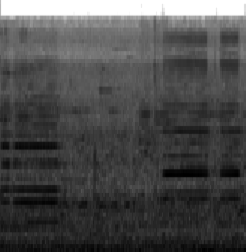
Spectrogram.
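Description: Car horns honk repeatedly amid steady road traffic as a crowd returns in vehicles from a Congress party event in Fatehabad, Haryana, with voices mixed into the busy street noise.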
